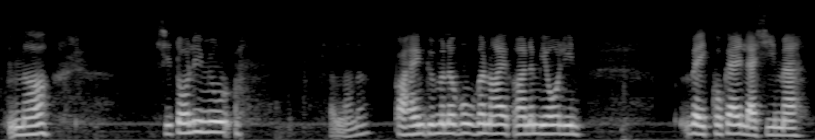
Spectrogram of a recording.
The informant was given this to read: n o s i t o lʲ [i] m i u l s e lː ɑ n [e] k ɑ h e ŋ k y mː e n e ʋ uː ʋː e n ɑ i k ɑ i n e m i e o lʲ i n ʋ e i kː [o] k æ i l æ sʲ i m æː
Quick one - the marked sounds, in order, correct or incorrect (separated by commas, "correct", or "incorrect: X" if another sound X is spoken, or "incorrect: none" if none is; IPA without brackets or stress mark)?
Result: correct, correct, correct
